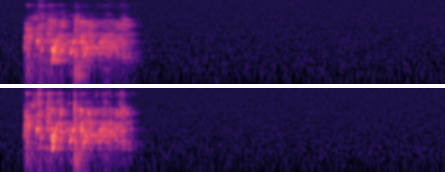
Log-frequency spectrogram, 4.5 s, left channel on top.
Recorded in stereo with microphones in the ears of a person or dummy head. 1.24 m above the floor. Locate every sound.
0.2 s a splash: 80° right, 1.1 m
